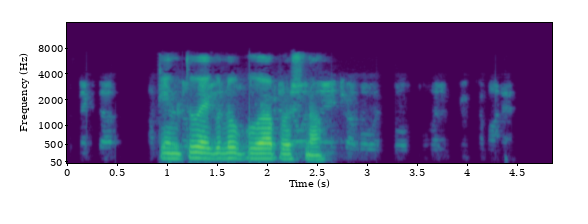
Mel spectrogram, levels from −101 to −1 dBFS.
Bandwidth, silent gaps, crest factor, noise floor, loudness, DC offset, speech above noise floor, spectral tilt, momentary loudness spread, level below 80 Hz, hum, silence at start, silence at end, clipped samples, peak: 7.6 kHz; 0.55-0.82 s, 3.17-3.27 s, 3.44-3.52 s, 3.88-3.93 s, 4.03-4.10 s; 22 dB; -58 dBFS; -30 LUFS; under 0.1%; 29 dB; -4.5 dB/octave; 22 LU; -70 dBFS; none; 0.15 s; 0.45 s; under 0.1%; -12 dBFS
